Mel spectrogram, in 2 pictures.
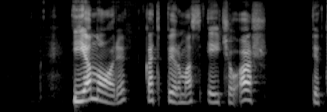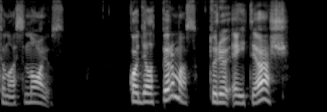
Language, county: Lithuanian, Kaunas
